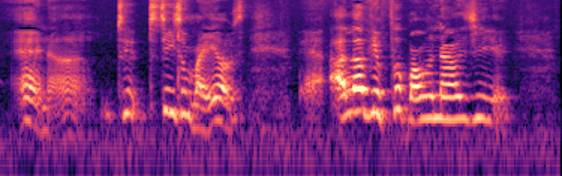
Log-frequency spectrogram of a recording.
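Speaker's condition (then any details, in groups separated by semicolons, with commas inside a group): Cerebral palsy; uses wheelchair, age 42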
